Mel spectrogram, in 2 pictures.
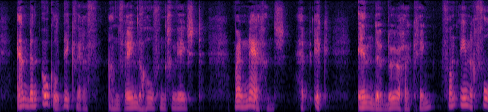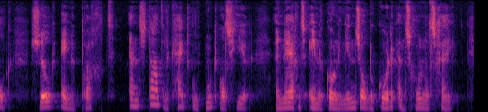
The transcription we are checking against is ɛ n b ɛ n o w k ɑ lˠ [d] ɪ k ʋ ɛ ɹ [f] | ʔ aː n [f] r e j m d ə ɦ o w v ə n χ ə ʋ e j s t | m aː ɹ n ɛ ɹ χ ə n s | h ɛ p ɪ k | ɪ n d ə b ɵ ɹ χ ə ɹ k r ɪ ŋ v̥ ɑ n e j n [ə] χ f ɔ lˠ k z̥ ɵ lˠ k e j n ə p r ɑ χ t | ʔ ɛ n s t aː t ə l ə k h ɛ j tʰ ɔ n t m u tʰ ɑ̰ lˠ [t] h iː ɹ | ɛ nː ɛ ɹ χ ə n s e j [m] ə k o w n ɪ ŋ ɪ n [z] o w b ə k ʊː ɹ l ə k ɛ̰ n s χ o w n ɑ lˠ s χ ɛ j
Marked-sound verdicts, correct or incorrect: correct, correct, incorrect: v, correct, incorrect: s, incorrect: n, correct

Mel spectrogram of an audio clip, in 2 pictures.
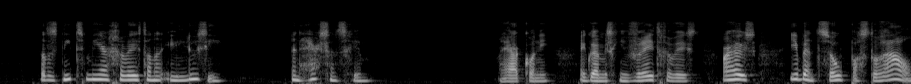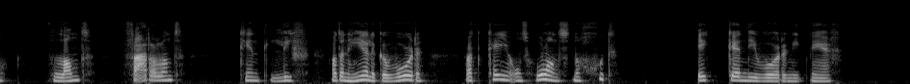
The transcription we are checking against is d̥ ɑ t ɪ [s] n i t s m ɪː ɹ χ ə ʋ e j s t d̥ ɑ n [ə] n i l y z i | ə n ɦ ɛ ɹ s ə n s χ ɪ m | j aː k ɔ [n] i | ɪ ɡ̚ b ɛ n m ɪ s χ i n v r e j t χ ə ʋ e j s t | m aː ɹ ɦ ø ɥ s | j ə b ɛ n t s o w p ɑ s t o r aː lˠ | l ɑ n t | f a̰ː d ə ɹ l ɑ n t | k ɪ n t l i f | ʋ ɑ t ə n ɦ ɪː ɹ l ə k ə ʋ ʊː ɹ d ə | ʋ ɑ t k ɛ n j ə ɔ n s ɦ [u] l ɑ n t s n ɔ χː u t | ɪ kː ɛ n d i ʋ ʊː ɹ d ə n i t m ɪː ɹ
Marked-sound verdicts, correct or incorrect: correct, correct, correct, incorrect: ɔ

